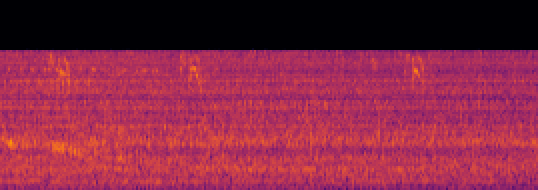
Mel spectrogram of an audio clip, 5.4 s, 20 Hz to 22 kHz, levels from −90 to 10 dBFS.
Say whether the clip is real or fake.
fake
